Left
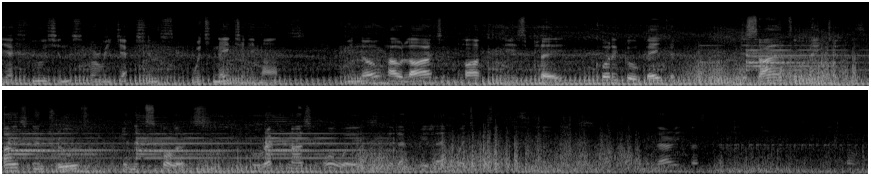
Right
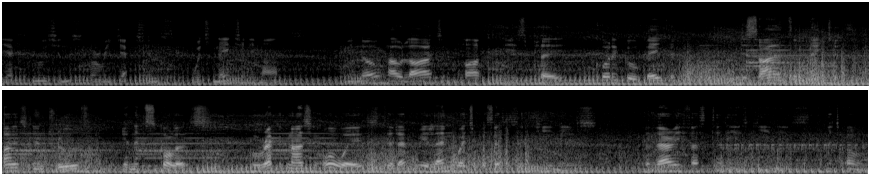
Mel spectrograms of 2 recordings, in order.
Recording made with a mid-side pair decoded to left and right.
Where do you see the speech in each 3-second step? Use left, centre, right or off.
left, left, centre, right, right, right.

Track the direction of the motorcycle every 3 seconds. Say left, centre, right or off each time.
left, left, centre, right, right, right.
